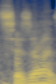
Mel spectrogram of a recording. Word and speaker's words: SZA: Is it SZA? Is that how you pronounce her name? – Yeah.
